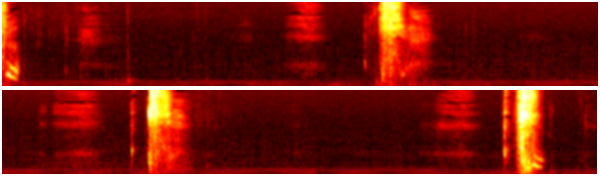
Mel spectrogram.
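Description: Three sharp, explosive sneezes a few seconds apart, each preceded by a quick indrawn breath.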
